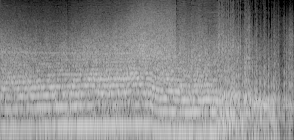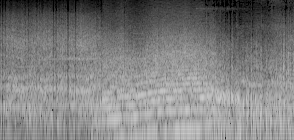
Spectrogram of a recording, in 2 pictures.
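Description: A turbocharged four-cylinder rally car races past at high revs.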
